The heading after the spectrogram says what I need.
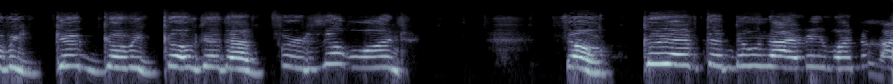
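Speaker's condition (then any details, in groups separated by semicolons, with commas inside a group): Speech and mobility impairment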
